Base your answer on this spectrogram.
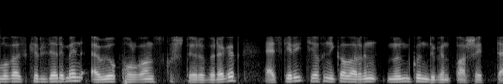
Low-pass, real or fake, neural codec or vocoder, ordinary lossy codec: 3.6 kHz; fake; codec, 16 kHz, 0.7 kbps, FocalCodec; none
